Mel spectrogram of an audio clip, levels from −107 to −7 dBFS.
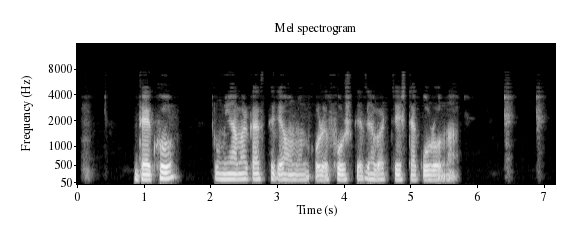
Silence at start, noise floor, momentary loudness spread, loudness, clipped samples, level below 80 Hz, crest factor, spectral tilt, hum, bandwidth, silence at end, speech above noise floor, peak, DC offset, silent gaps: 0.85 s; -89 dBFS; 9 LU; -21 LUFS; under 0.1%; -60 dBFS; 20 dB; -11 dB/octave; none; 4.6 kHz; 0.7 s; 69 dB; -2 dBFS; under 0.1%; none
